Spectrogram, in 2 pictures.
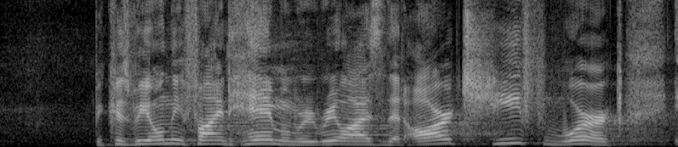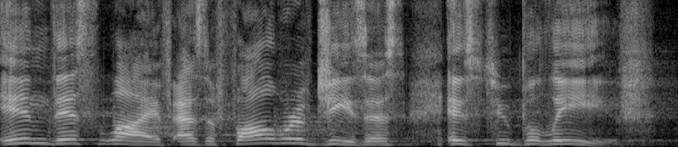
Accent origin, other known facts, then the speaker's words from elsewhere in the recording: Southeast, United States; I know growing up in the Southeast, one of the funny things that would happen pretty regularly is that you're literally just finishing breakfast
